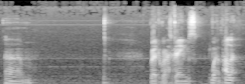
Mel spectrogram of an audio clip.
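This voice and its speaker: A man chats casually to a live audience while he paints miniatures, often trailing off into quiet mutters to himself. His voice sits a little low but comes across very bright and crisp. A faint hiss of noise runs under a cheap webcam setup at his hobby desk. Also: steady tone, takes it slowly. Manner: muttering to himself, chatty asides to viewers. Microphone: webcam perched on a lamp.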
